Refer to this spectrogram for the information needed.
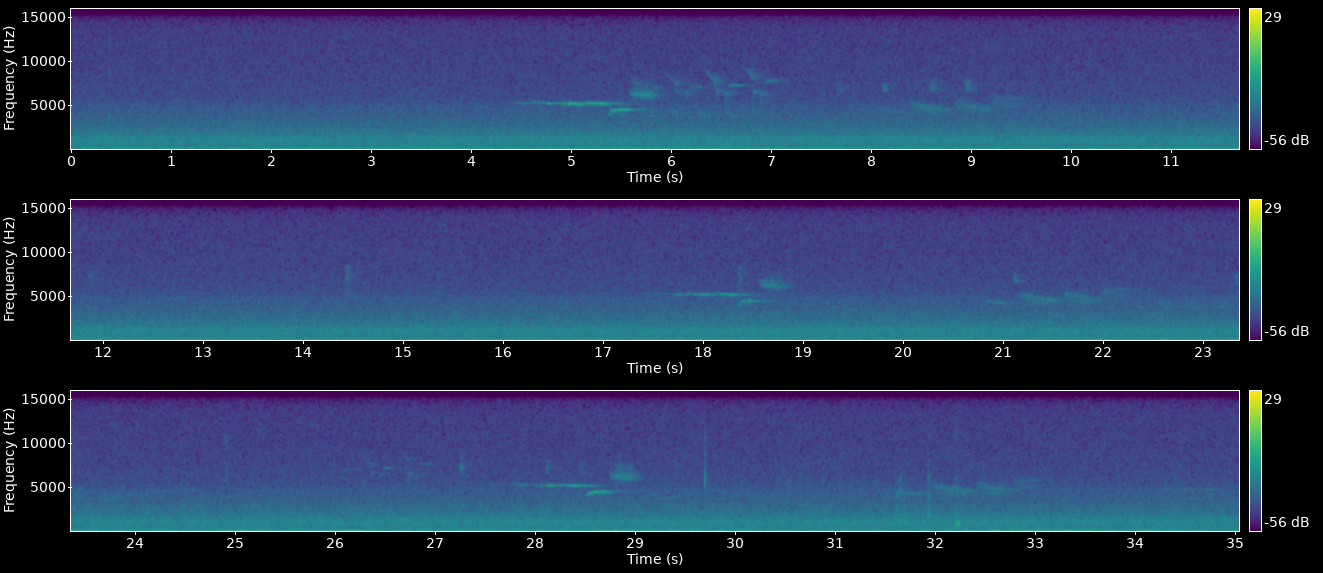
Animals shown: Blackburnian Warbler (Setophaga fusca)
Black-throated Green Warbler (Setophaga virens)
Black-throated Blue Warbler (Setophaga caerulescens)
Ovenbird (Seiurus aurocapilla)

